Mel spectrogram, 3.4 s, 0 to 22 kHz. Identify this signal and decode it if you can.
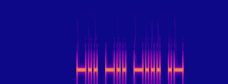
Morse code, heard as a keyed tone, about 28 wpm, 700 Hz. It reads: DDBA
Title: All Cut Numbers - 4-Digit 28wpm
